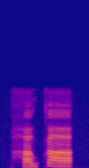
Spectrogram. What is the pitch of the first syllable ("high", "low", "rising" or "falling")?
rising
